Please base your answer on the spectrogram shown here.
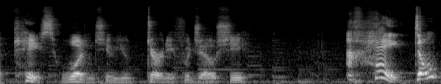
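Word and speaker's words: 腐女子: Oh, Fujoshi. Yeah, Fujoshi is right.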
